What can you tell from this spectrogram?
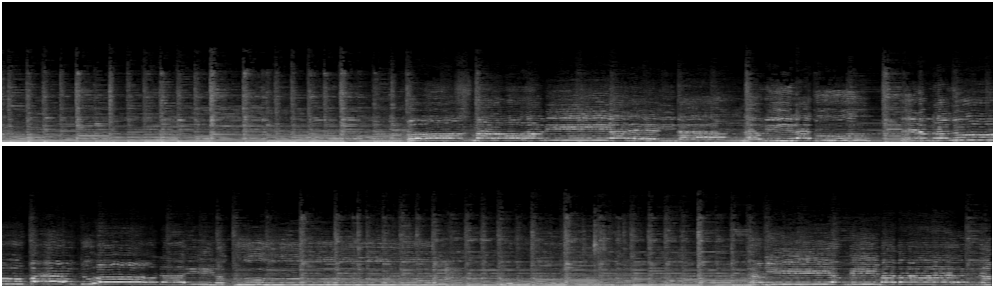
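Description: Acoustic guitar strummed in a steady rhythm, with a man singing a Batak song over it from about six seconds in. The singing breaks off for several seconds past the middle and comes back near the end.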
